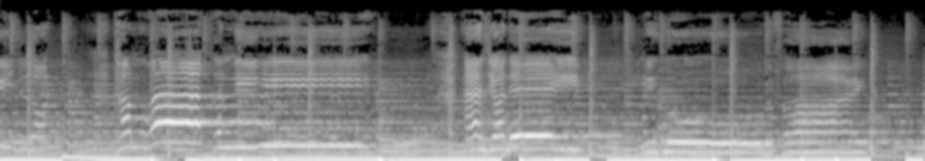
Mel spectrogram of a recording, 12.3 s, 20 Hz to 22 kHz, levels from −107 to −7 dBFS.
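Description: No technical faults are audible anywhere in the recording.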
